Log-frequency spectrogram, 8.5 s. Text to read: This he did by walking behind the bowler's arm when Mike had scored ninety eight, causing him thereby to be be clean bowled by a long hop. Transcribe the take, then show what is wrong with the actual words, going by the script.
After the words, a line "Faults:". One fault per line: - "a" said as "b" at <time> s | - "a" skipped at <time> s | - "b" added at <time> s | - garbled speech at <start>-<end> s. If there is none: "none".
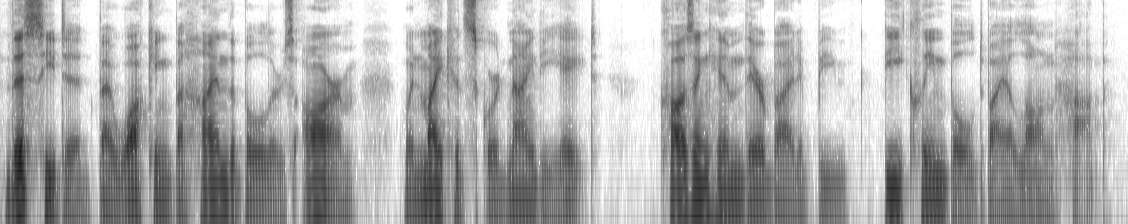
This he did by walking behind the bowler's arm when Mike had scored ninety eight, causing him thereby to be be clean bowled by a long hop.
Faults:
none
